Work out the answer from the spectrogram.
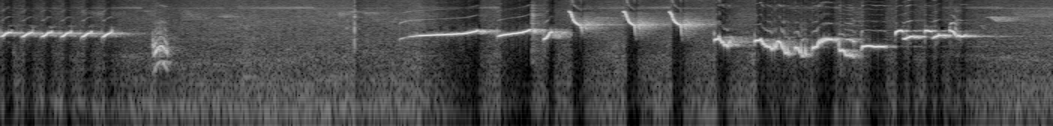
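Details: White-rumped shama lure song for encouraging young birds to sing: opens with a quick run of identical high notes, then after a pause rising whistles, sharp high upslurs and tumbling lower warbled phrases.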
